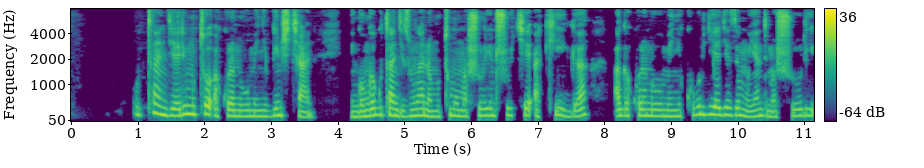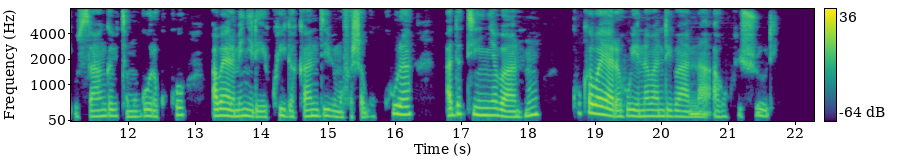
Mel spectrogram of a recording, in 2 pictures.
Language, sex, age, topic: Kinyarwanda, female, 25-35, education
